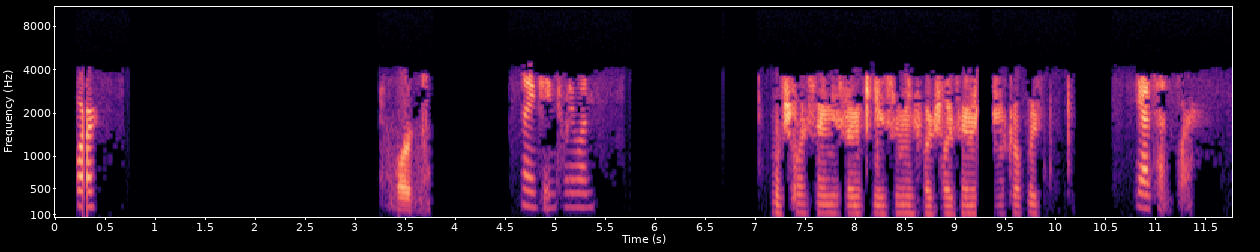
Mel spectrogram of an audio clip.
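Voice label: Mesa Police Department Superstition Dispatch, scanner; Mesa PD; 4 Superstition Dispatch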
